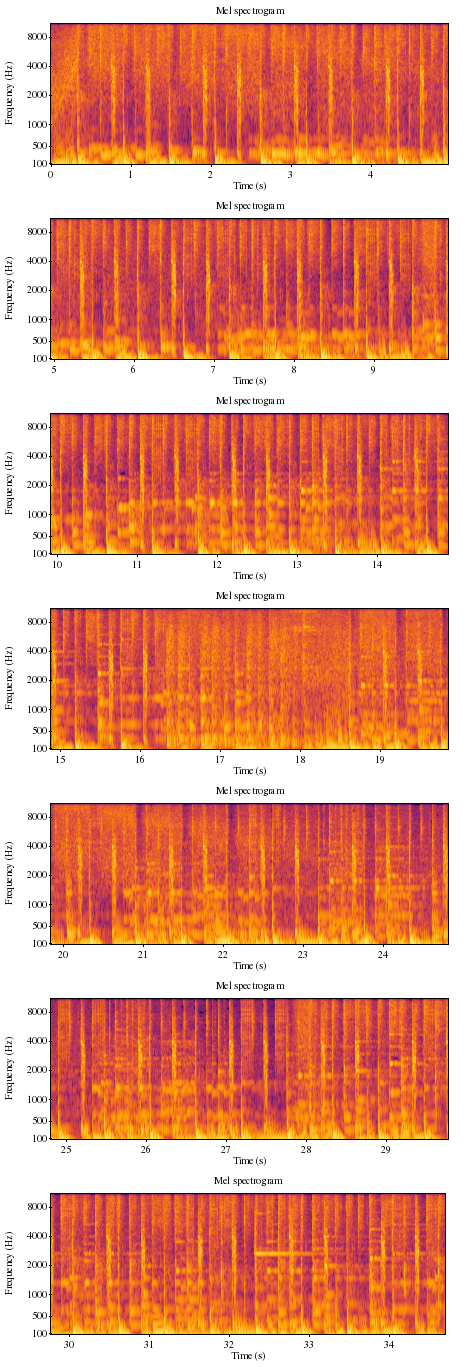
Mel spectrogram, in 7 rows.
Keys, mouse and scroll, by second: 3.7-4.4 typing, 13.5-27.3 scroll down 1, 13.5 typing, 27.9 click.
